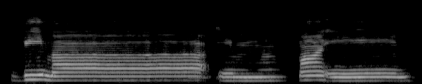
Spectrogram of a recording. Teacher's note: بماء معين معین میم مشدد ہے نا یہاں بھی گننا ہوگا میم مشدد پہ گننا ہوتا ہے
